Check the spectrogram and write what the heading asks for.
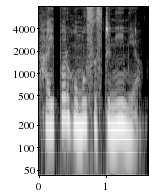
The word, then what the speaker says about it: hyperhomocysteinemia: When there is high levels of homocysteine in the blood, this condition is called as hyperhomocysteinemia. Pronounce it as hyperhomocysteinemia.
